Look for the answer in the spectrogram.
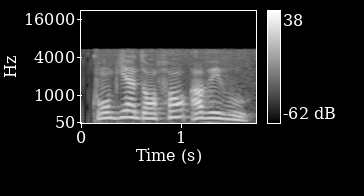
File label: speech, French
